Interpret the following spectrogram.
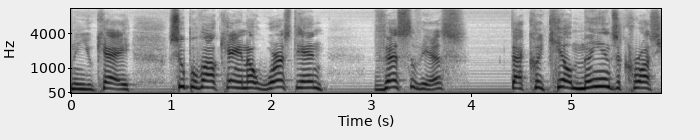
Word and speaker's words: Vesuvius: And excuse me, Dan, it's Vesuvius. Vesuvius? There you go. Thank you. Vesuvius.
